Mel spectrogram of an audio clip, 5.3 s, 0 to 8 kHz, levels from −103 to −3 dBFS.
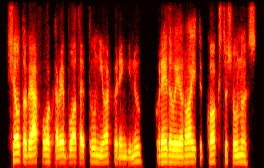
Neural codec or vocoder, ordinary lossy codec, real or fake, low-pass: codec, 16 kHz, 0.5 kbps, X-Codec, WavLM features, trained on Multilingual LibriSpeech; Opus, 16 kbps; fake; 7.2 kHz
